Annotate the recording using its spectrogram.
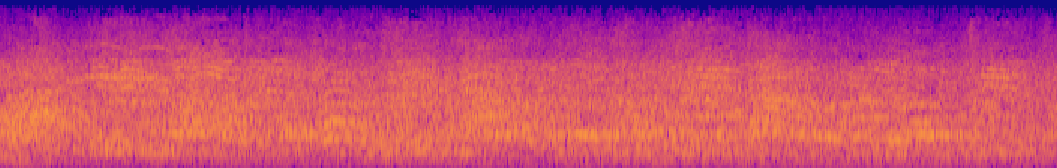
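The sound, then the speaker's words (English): A large crowd of Zimbabwean expats jeers and chants, interrupting a Zimbabwean leader's address and demanding that President Robert Mugabe step down; a dense, steady roar of many voices holds at a loud, even level for the whole stretch, with no single speaker standing out. “As you can hear, his address was repeatedly interrupted by jeering and chanting by the crowd, demanding that first President Robert Mugabe must step down.”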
